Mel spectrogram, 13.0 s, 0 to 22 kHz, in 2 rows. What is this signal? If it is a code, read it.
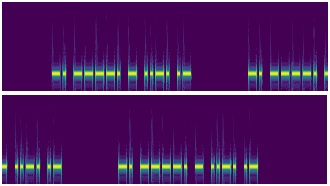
Morse code, heard as a keyed tone, about 22 wpm, 700 Hz. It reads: N9TFA N9TFA N9TFA
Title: USA Call Signs - 5 Characters - Repeated 3x - 22wpm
